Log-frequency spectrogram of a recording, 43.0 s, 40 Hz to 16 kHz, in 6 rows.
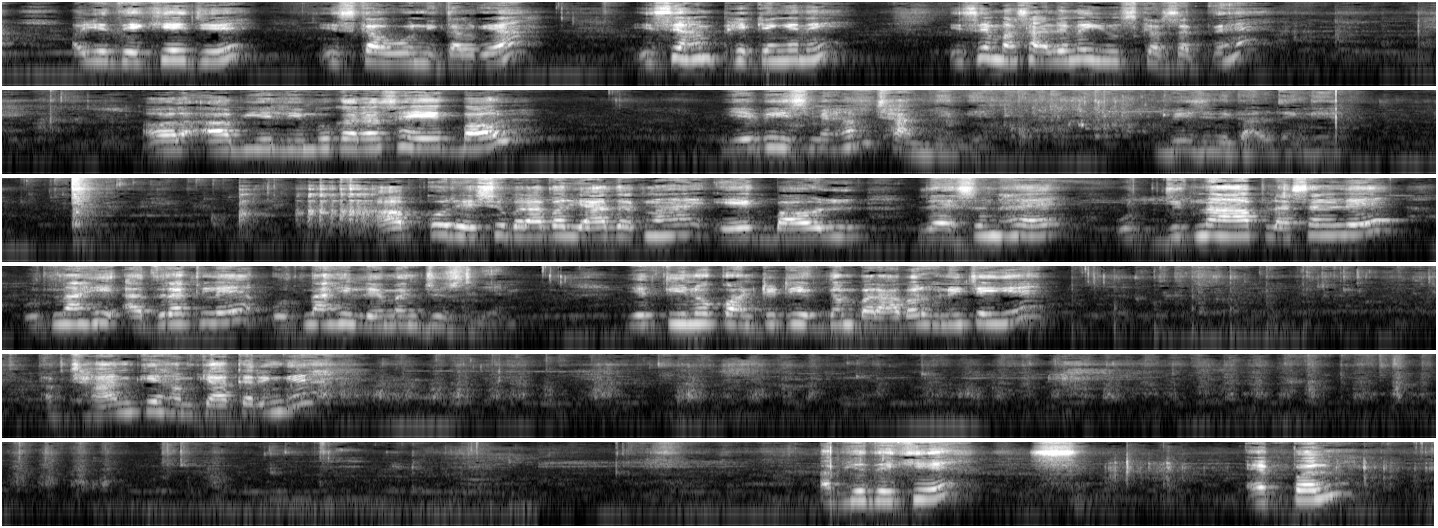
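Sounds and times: hand rubbing wet pulp on mesh: 29.6s - 38.1s.

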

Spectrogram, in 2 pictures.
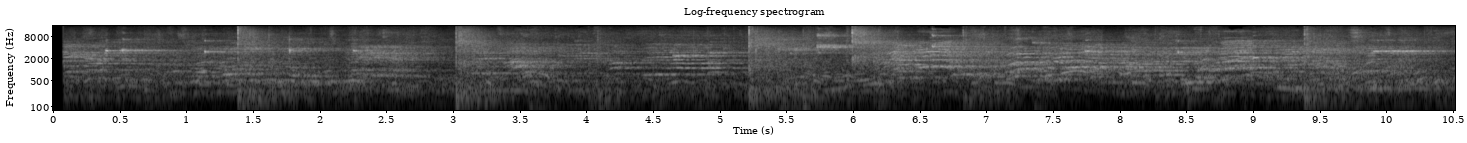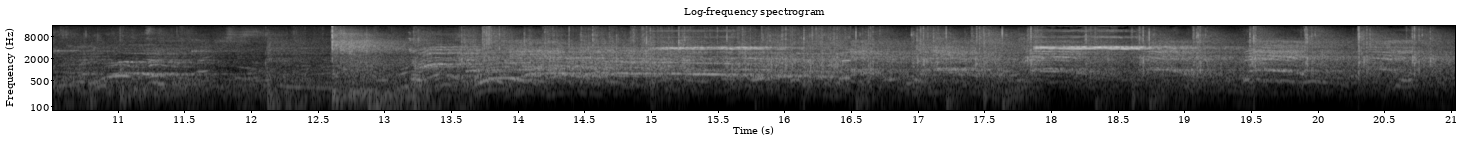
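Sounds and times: players calling and shouting: 0.1s - 20.8s.

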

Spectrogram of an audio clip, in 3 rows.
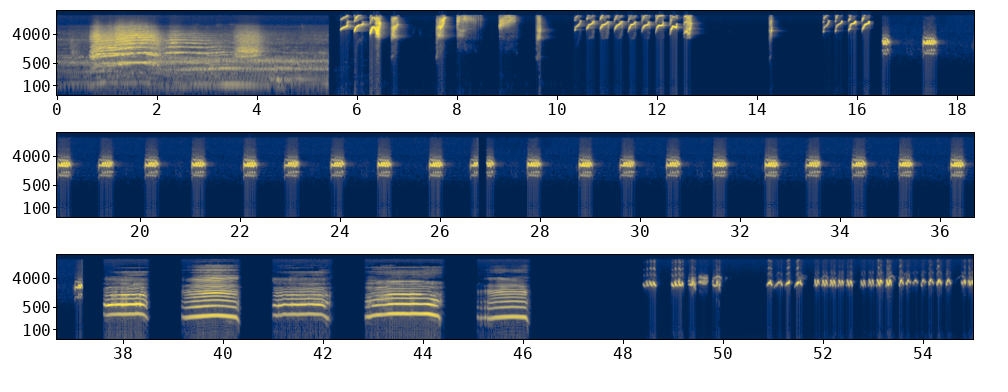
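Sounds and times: monkey chirping: 5.6s - 7.0s, 7.6s - 12.8s, 15.3s - 16.7s, 48.4s - 50.0s, 50.9s - 55.0s
woodpecker calling: 5.6s - 7.0s, 7.6s - 9.8s, 10.4s - 12.8s, 15.3s - 16.7s, 17.3s - 17.6s, 18.3s - 19.5s, 20.1s - 20.4s, 21.0s - 21.4s, 23.8s - 24.1s, 24.8s - 25.1s, 25.8s - 28.1s, 28.8s - 29.9s, 30.5s - 30.8s, 31.4s - 31.8s, 32.5s - 34.6s, 35.2s - 35.5s, 36.2s - 37.2s, 48.4s - 50.1s, 50.8s - 55.0s.

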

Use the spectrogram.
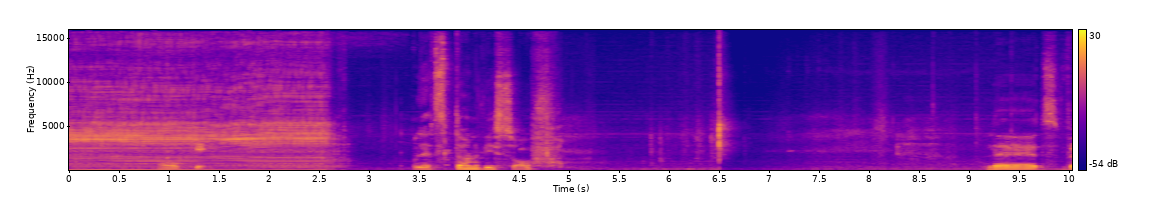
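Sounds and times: equipment running hum: 0.0s - 10.0s.

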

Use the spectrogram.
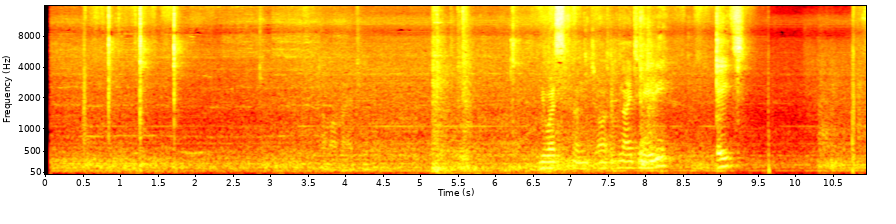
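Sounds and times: steady low hum: 0.1s - 10.9s.

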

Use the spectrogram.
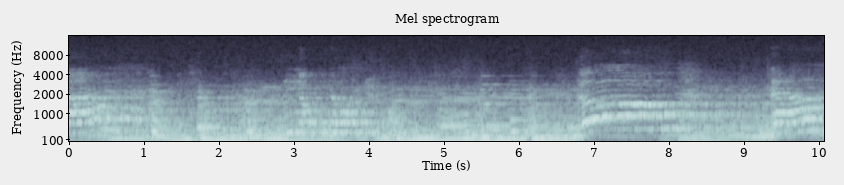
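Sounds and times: keyboard accompaniment: 0.0s - 10.0s
woman singing gospel song: 6.8s - 8.5s, 9.3s - 10.0s.

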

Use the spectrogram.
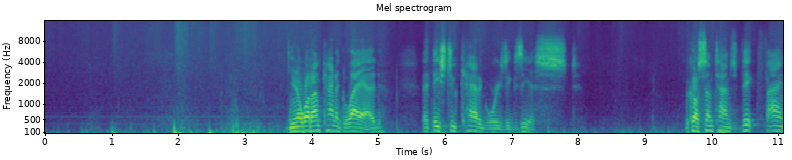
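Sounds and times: low dull thumps: 0.0s - 10.3s
faint low room rumble: 0.0s - 11.0s
speech: 3.6s - 8.1s, 9.6s - 11.0s.

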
